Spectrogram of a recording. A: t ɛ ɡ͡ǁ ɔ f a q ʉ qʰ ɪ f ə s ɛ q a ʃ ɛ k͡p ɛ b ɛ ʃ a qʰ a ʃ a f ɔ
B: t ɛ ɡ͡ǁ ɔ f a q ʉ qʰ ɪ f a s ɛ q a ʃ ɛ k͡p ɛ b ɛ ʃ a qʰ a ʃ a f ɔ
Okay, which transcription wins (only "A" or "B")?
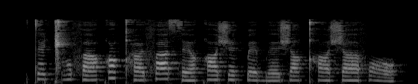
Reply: B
